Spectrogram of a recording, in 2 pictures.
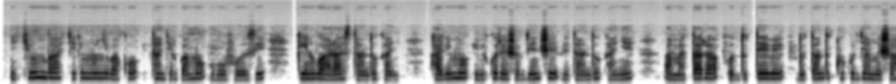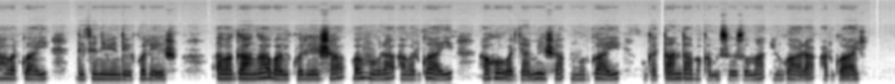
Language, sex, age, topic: Kinyarwanda, female, 18-24, health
